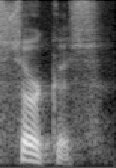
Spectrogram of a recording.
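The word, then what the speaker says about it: Cierkes: His name was Vincent Circus, not spelled like circus show, but C-I-E-R-K-E-S.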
